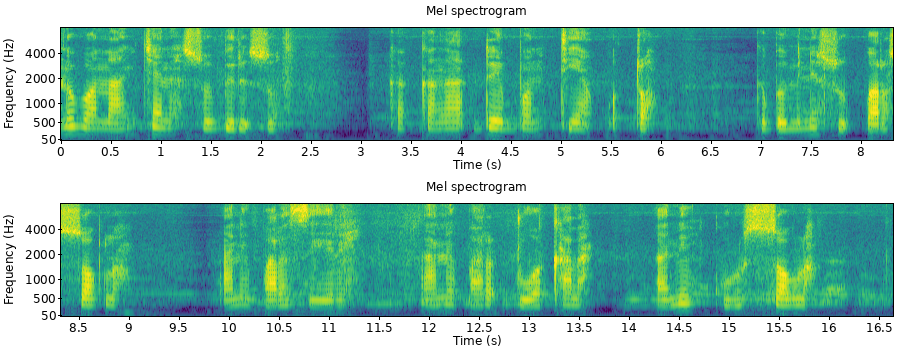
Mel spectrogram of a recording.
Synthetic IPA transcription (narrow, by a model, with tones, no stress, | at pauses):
nʊ˦bɔ˨naː˨˦n˦t͡ʃɛ˦nɪ˨sɔ˦be˦ɾɪ˨sʊ˨ | kʰa˨ka˨ŋa˦dɛː˦˨bɔ˦ntʰɪ˦a˨ʊ̰˨tɔ˦ | ka˨ba˨mɪ˨nɛ˦su˨k͡pa˨ɾɪ˦sɔ˦ɡlɔ˨ | a̰˨nɪ˦k͡pa˨ɾɪ˦zɪː˨ɾɪ˦ | a˨nɪ˦k͡pa˨ɾɪ̰˦dʊ˨ɔ˦kʰa˦la˨ | a˨nɪ˦ŋkʰu˨ɾu˦sɔ˦ɣla˨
